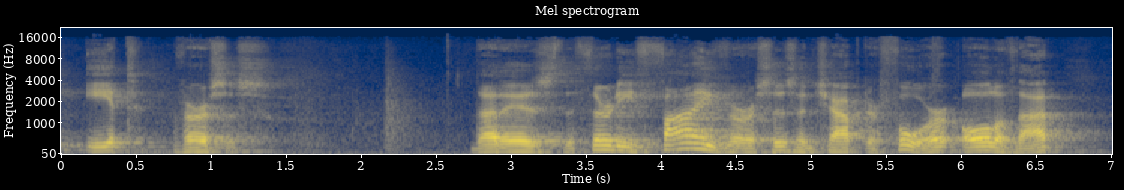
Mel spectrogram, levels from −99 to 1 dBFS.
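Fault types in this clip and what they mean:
Audio missing between chunks: At 4.76 s the sound skips forward, losing about 20 ms, with the two sides butted together and no silence between them. The likely cause is a recorder working in 3-second chunks and dropping a sliver at the handover.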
